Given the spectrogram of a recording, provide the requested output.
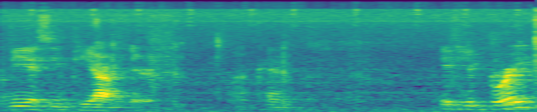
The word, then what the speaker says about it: VSEPR: A lot of people call it VESPR because it's very hard to pronounce that. Okay? So people just kind of reverse the E and the S and call it VESPR. Okay? The more correct way is called VSEPR therapy.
